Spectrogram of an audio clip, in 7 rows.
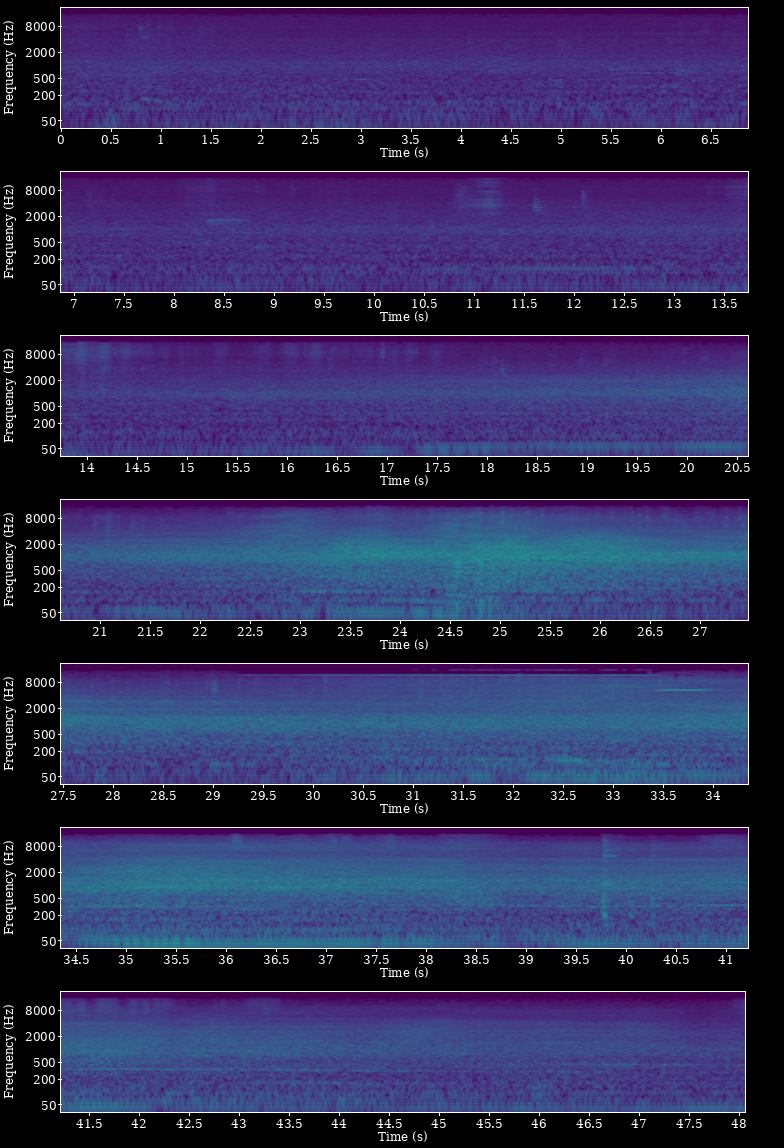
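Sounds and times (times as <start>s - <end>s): steady traffic noise: 0.0s - 48.0s
vehicle passing close by: 34.0s - 44.1s.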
